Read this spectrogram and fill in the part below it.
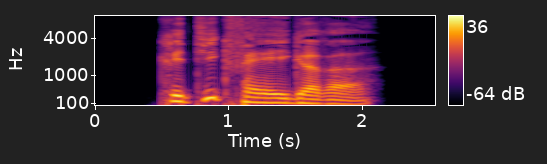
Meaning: inflection of kritikfähig: 1. strong/mixed nominative/accusative feminine singular comparative degree 2. strong nominative/accusative plural comparative degree
- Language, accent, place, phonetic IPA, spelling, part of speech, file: German, Germany, Berlin, [kʁiˈtiːkˌfɛːɪɡəʁə], kritikfähigere, adjective, De-kritikfähigere.ogg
